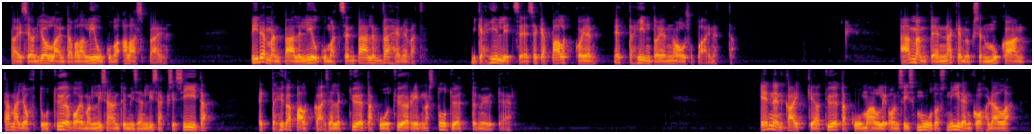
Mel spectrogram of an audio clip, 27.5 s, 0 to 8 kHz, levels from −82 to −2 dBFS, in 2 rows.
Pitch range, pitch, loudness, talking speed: 100-130 Hz, 110 Hz, -20 LUFS, 90 wpm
